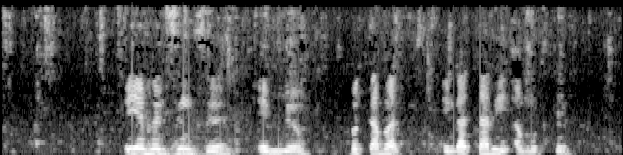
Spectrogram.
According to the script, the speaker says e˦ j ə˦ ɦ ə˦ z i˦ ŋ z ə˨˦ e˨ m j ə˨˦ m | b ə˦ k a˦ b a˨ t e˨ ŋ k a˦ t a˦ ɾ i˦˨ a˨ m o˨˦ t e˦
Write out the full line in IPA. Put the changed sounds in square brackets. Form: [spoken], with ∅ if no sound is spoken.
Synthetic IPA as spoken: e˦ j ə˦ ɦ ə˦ z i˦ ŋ z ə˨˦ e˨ m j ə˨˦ m | b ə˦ k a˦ b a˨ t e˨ ŋ [ɡ] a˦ t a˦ ɾ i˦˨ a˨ m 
